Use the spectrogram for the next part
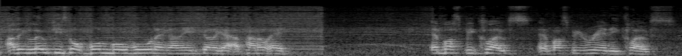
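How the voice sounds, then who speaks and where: A man giving live, excitable play-by-play commentary on a motor race, like a motorsport commentator calling each move. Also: sits high, normal speed, muffled recording, a little hiss or hum. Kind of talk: live play-by-play racing commentary of an online league.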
